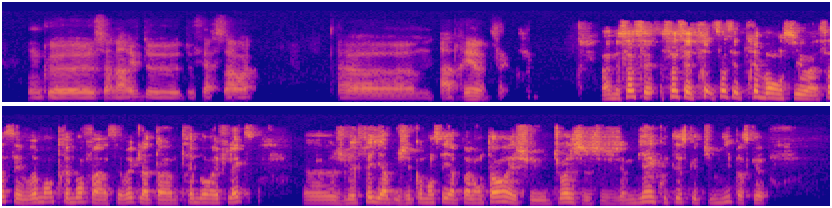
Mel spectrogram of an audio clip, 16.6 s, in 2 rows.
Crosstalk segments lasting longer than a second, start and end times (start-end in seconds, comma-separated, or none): none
